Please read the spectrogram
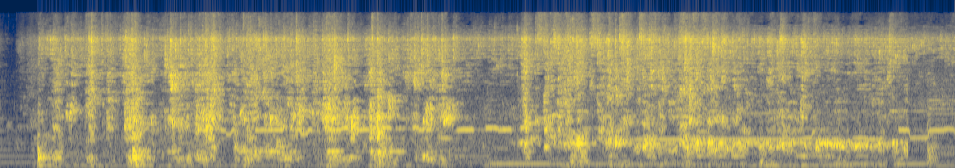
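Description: Water splashing and sloshing in an electric rice cooker's pot as hands work inside it, a steady rush of noise full of small irregular splashes.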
